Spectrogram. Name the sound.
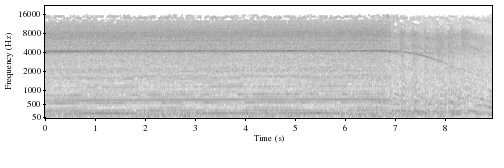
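F1 car engine braking, from video game F1 2021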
